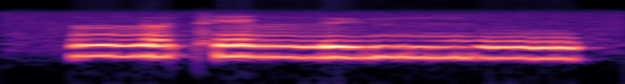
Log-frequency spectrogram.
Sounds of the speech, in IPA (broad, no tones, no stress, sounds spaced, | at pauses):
lː ɵ tʰ e lː y mː u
